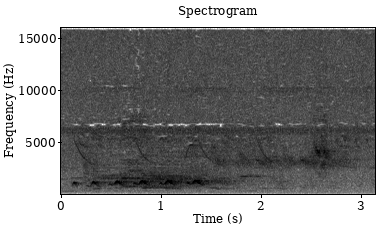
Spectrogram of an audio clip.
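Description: Asian barred owlet giving a quick series of about six short, harsh, mid-pitched notes over a second and a half, then fading, against soft background hiss.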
